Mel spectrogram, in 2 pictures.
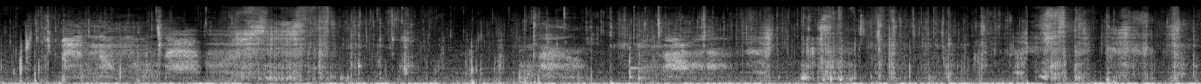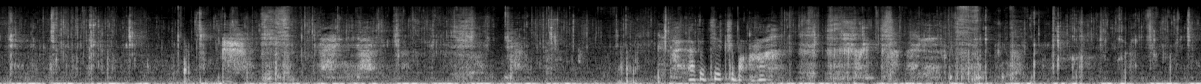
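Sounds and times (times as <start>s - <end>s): tearing meat by hand: 0.0s - 18.8s
wet chewing and lip-smacking: 0.0s - 24.0s.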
